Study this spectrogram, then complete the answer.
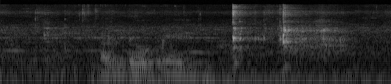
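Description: Two quick metallic clinks of a utensil against a cooking pot while stirring a fish dish with seasoning, following a brief murmur of speech.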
